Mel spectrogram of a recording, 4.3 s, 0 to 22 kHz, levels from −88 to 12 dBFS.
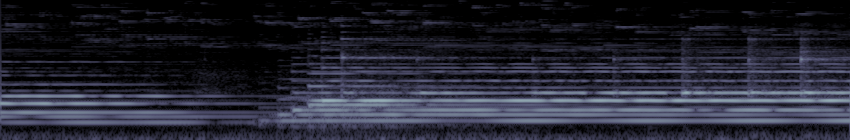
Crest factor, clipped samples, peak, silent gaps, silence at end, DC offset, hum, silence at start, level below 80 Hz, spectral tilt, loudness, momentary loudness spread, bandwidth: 14 dB; under 0.1%; -16 dBFS; none; 0 s; under 0.1%; none; 0 s; -66 dBFS; -0.5 dB/octave; -28 LUFS; 14 LU; over 20 kHz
